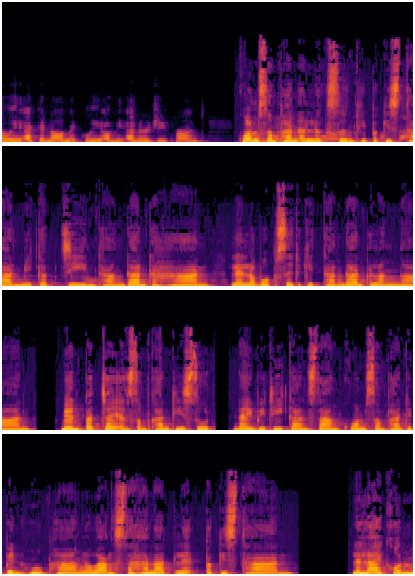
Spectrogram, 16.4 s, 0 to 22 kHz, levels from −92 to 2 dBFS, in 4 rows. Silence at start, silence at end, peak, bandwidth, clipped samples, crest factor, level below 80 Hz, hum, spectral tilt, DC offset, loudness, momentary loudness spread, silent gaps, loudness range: 0 s; 0 s; -4 dBFS; 16.5 kHz; under 0.1%; 16 dB; -60 dBFS; none; -5.5 dB/octave; under 0.1%; -19 LUFS; 11 LU; 8.58-8.76 s, 10.37-10.49 s, 15.31-15.80 s; 1 LU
